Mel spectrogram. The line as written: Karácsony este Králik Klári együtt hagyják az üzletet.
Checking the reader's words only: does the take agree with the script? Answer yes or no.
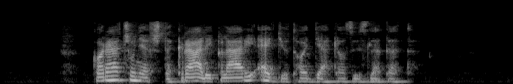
yes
